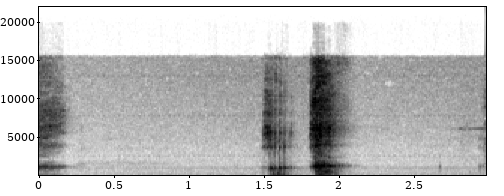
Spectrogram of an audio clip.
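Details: Two short, harsh bursts from the throat in a quiet room, a brief throat clearing, heard amid talk about snoring and upper airway obstruction.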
